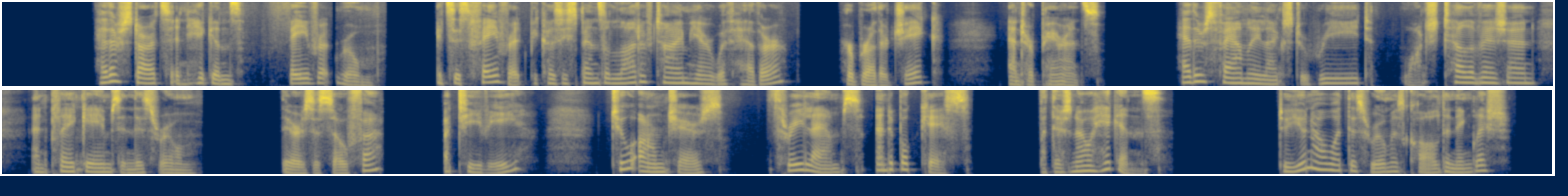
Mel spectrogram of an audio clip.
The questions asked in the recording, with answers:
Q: Do you know what this room is called in English?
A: That's right. It's the living room.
